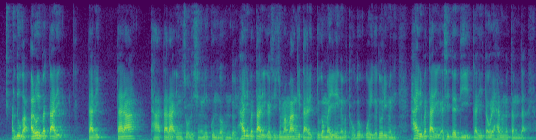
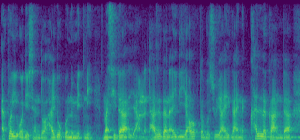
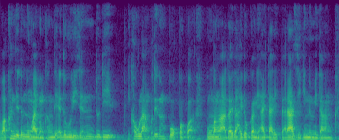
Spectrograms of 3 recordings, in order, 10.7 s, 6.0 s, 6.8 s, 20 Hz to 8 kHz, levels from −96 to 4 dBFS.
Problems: background sounds at intervals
